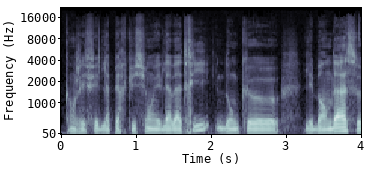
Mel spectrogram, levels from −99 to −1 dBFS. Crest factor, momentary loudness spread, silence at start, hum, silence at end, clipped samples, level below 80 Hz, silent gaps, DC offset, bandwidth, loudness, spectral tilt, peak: 16 dB; 10 LU; 0.05 s; none; 0 s; under 0.1%; -46 dBFS; none; under 0.1%; 16 kHz; -24 LUFS; -6.5 dB/octave; -6 dBFS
